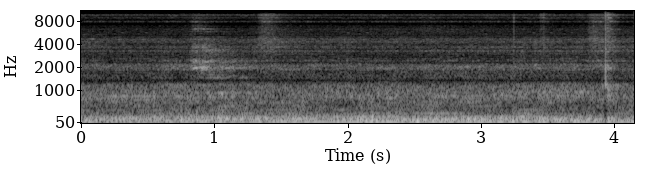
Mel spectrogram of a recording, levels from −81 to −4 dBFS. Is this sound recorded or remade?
remade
